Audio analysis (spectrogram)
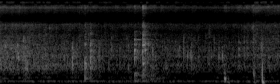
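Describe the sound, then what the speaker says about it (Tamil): Two chopped onions sautéing in a pan for chana masala, giving a quiet, steady frying crackle with occasional soft stirring scrapes and taps, close and low in level. "இப்போ கட் பண்ணி வச்ச 2 வெங்காயம் சேர்த்து வதக்கிக்கலாம்."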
